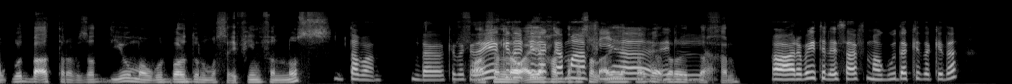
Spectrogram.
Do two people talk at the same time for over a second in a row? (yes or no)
yes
